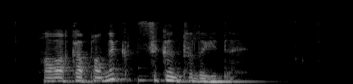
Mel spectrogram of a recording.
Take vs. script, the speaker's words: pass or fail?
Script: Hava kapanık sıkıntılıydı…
pass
